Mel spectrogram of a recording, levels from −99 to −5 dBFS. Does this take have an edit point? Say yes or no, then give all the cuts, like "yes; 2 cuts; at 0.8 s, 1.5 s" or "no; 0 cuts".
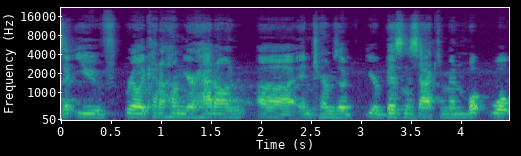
no; 0 cuts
